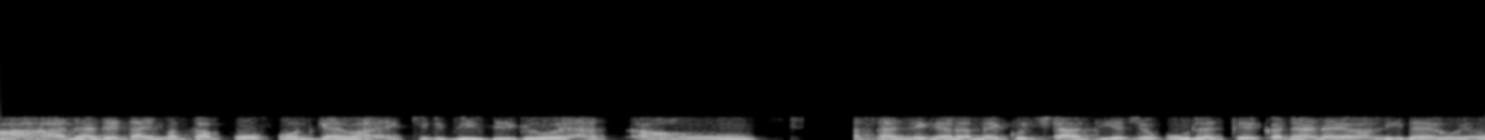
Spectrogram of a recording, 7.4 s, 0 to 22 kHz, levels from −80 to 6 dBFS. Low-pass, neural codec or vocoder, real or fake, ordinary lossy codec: 3.6 kHz; vocoder, 44.1 kHz, 128 mel bands, Pupu-Vocoder; fake; none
